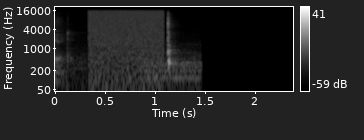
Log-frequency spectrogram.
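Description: A short burst of static hiss lasting under a second, ending in a sharp click, then cut to dead silence.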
